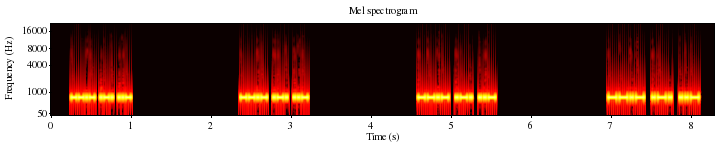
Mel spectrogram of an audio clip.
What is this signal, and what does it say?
Morse code, heard as a keyed tone, about 45 wpm, 700 Hz. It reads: QRU QRU QRU QRU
